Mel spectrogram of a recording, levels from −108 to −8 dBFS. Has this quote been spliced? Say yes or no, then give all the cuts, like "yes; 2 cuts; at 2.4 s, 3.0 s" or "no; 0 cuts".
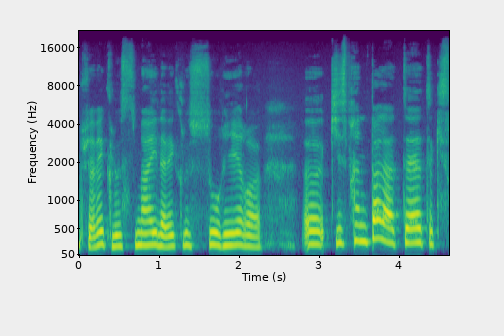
no; 0 cuts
